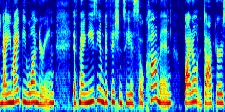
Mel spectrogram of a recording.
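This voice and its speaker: On a very clean recording with a silent background, a woman speaks at a fairly quick pace and high pitch, her intonation fairly even and the sound dry and close with no echo. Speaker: wellness podcast host. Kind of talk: health podcast monologue. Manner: casual, conversational.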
